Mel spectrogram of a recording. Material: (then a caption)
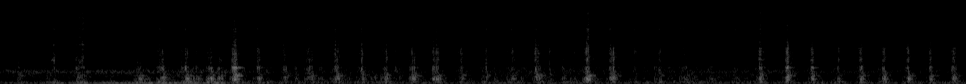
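Coated paper. A thin wooden stylus scratches rapidly across a black coated scratch-art paper page in a spiral book. It makes a quick, uneven run of short, dry rasping strokes with bright, crisp edges and little ring.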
